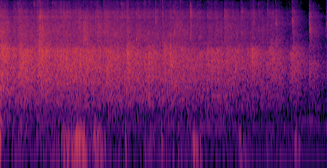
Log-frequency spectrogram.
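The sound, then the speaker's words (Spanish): A large crowd at a church in Uruguay claps steadily, giving a big round of applause for the Dominican Republic, a dense, continuous wash of hand claps with no pauses, holding loud throughout and easing only slightly toward the end. “Oiga, demos un aplauso grande a República Dominicana.”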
